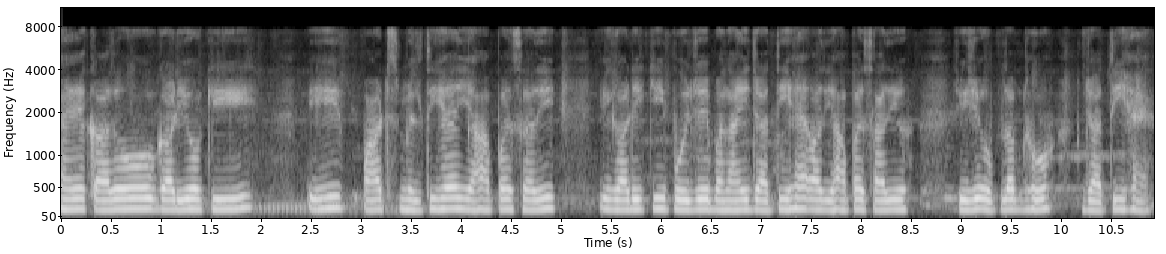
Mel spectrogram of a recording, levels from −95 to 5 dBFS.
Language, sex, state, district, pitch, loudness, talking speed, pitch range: Hindi, male, Uttar Pradesh, Jyotiba Phule Nagar, 155 Hz, -13 LUFS, 145 wpm, 150-165 Hz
